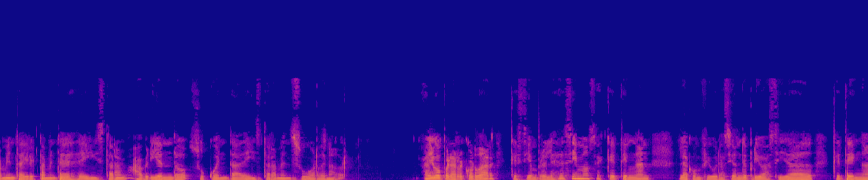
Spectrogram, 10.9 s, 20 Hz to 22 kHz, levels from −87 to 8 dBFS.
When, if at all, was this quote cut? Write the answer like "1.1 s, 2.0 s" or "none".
none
